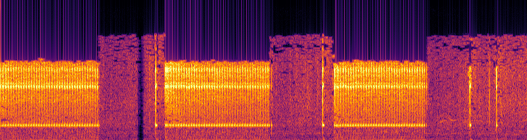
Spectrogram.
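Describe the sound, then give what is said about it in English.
A telephone ringing tone heard down the line while calling an office, three long steady bursts of about one and a half seconds each separated by short quiet gaps, with faint clicks in between. No one speaks. “I will be glad to try that number for you. One moment, please.”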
